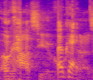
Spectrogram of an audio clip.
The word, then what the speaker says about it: Ocasio-Cortez: But this week, Alexandria Ocasio-Cortez, did I say her name right? No, Ocasio-Cortez.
